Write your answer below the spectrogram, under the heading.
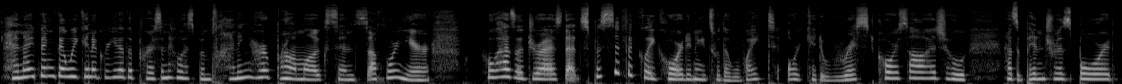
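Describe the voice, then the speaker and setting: Woman playing a prim, high-voiced controlling teen girl. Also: expressive, normal speed, darkish tone, dry recording. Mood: officious, insistent. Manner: fussy, officious, over-precise, flustered. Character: prim, controlling, hyper-organized popular teen girl planning prom. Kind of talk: scripted ASMR audio roleplay.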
